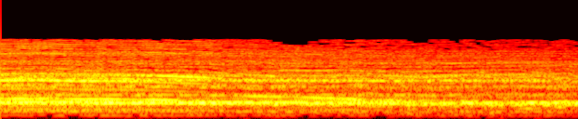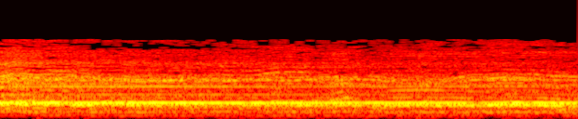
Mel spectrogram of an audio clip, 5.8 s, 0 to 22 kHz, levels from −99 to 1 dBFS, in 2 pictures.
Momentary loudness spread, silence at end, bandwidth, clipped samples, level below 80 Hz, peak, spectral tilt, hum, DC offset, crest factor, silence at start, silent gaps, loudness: 11 LU; 0 s; 5.8 kHz; under 0.1%; -74 dBFS; -6 dBFS; 0 dB/octave; none; under 0.1%; 16 dB; 0 s; none; -21 LUFS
